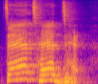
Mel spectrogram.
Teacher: जीवा जो है वो तालु पे स्पर्श हो जाती है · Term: स्पर्शी संघर्षी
